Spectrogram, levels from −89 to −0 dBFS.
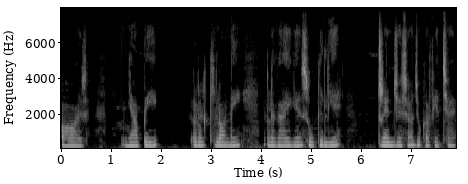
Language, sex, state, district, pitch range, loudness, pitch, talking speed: Hindi, female, Uttar Pradesh, Ghazipur, 210-230 Hz, -40 LUFS, 215 Hz, 120 wpm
